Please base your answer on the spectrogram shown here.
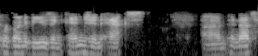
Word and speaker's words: nginx: I've mentioned that we're going to be using nginx and that's how nginx is spelled n GI NX so we're going to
